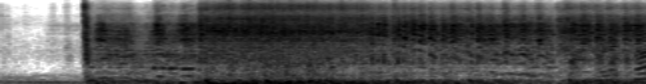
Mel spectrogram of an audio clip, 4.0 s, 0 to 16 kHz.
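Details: 1965 Lincoln Continental that sat for years, with a new gas tank, spark confirmed and two-stroke fuel poured in; the engine spins at a steady cranking pace with a rough chuffing rhythm but never catches. Cranks, no start.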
